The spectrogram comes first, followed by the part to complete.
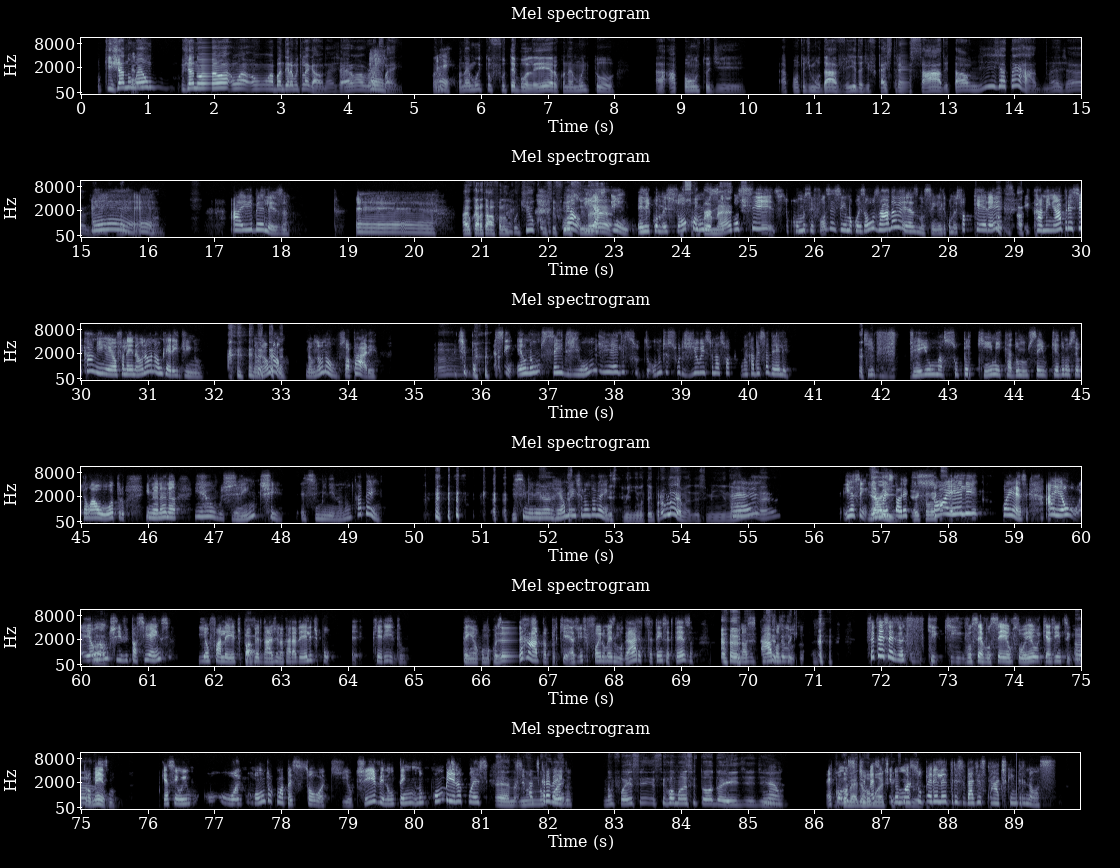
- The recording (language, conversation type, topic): Portuguese, podcast, Qual encontro com um morador local te marcou e por quê?
- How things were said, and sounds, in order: in English: "red flag"; tapping; other background noise; drawn out: "Eh"; unintelligible speech; in English: "match"; laughing while speaking: "Exato"; laugh; chuckle; chuckle; laugh; chuckle; laugh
